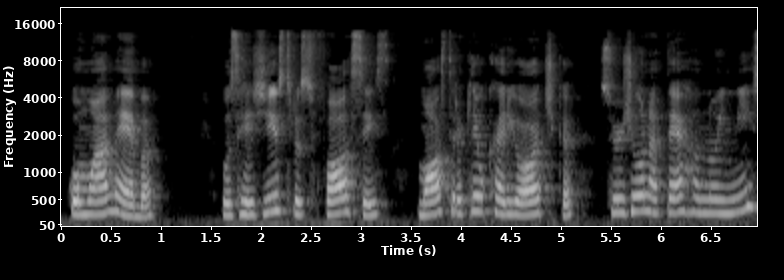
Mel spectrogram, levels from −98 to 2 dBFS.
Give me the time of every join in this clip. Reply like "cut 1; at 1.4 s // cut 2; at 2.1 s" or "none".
cut 1; at 4.1 s

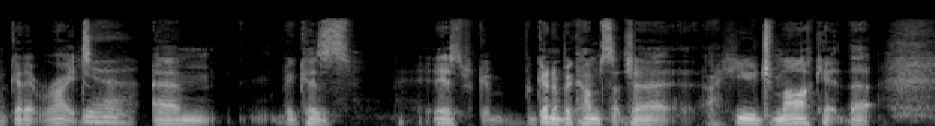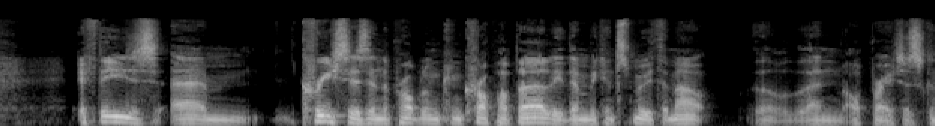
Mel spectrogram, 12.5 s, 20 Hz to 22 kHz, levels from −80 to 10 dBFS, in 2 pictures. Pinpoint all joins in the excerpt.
none

